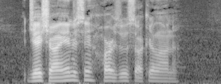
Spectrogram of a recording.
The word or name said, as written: J'Shawn Anderson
